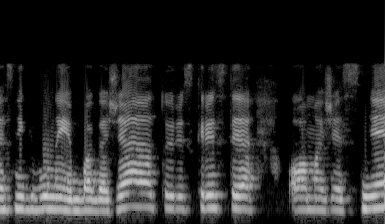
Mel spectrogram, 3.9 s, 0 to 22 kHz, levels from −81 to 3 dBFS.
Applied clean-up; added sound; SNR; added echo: none; none; none; none.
